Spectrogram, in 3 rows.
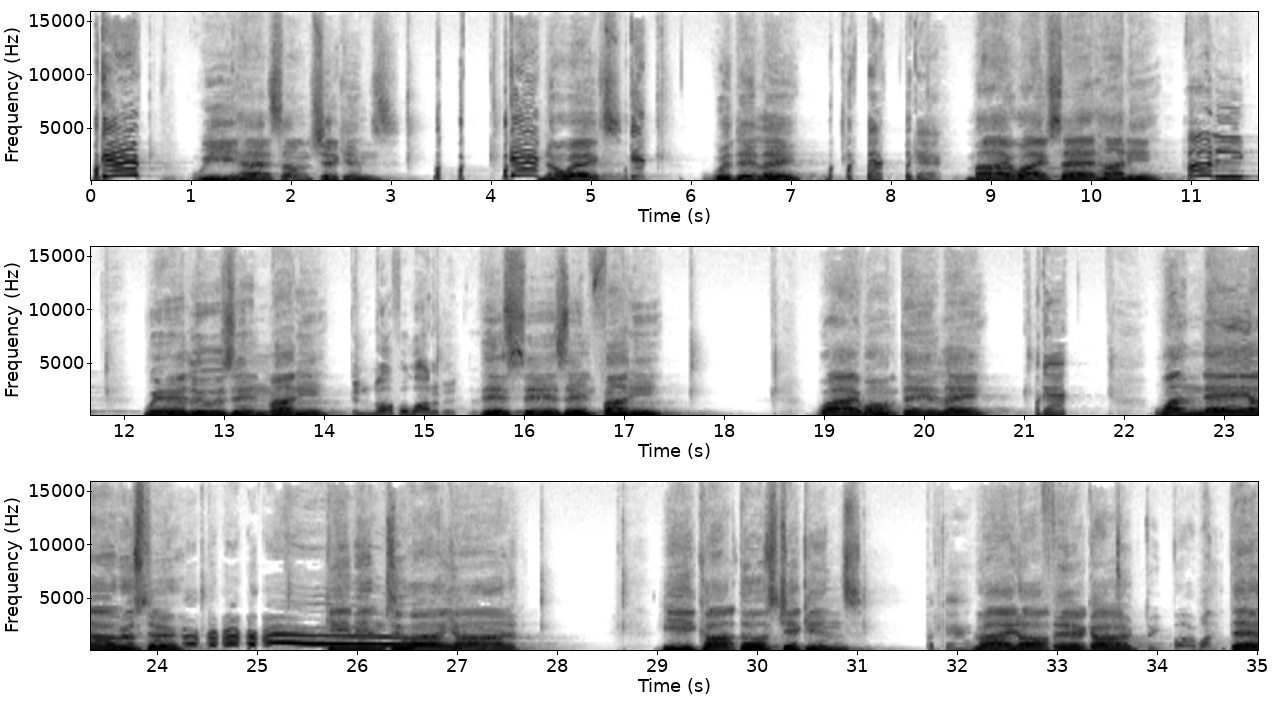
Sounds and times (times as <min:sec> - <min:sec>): Speech: 0:08.2 - 0:08.6, 0:11.0 - 0:11.6, 0:14.3 - 0:15.6, 0:31.7 - 0:32.2, 0:33.9 - 0:34.6
Domestic animals, pets: 0:24.2 - 0:27.1
Crowing, cock-a-doodle-doo: 0:24.2 - 0:27.4.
